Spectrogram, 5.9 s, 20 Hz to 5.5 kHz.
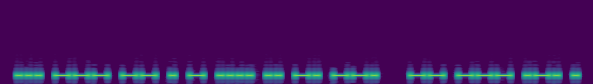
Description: Morse code, heard as a keyed tone, about 25 wpm, 600 Hz. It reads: SOMETHING MORE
